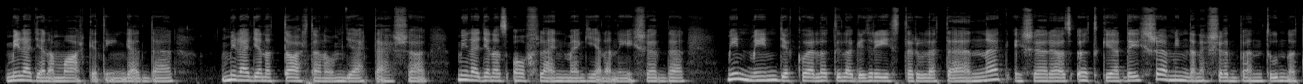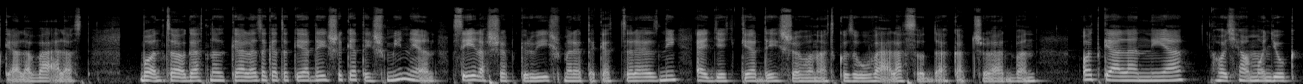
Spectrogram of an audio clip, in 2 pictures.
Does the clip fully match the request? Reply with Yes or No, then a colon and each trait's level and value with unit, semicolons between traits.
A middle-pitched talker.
Yes: medium, 165 Hz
